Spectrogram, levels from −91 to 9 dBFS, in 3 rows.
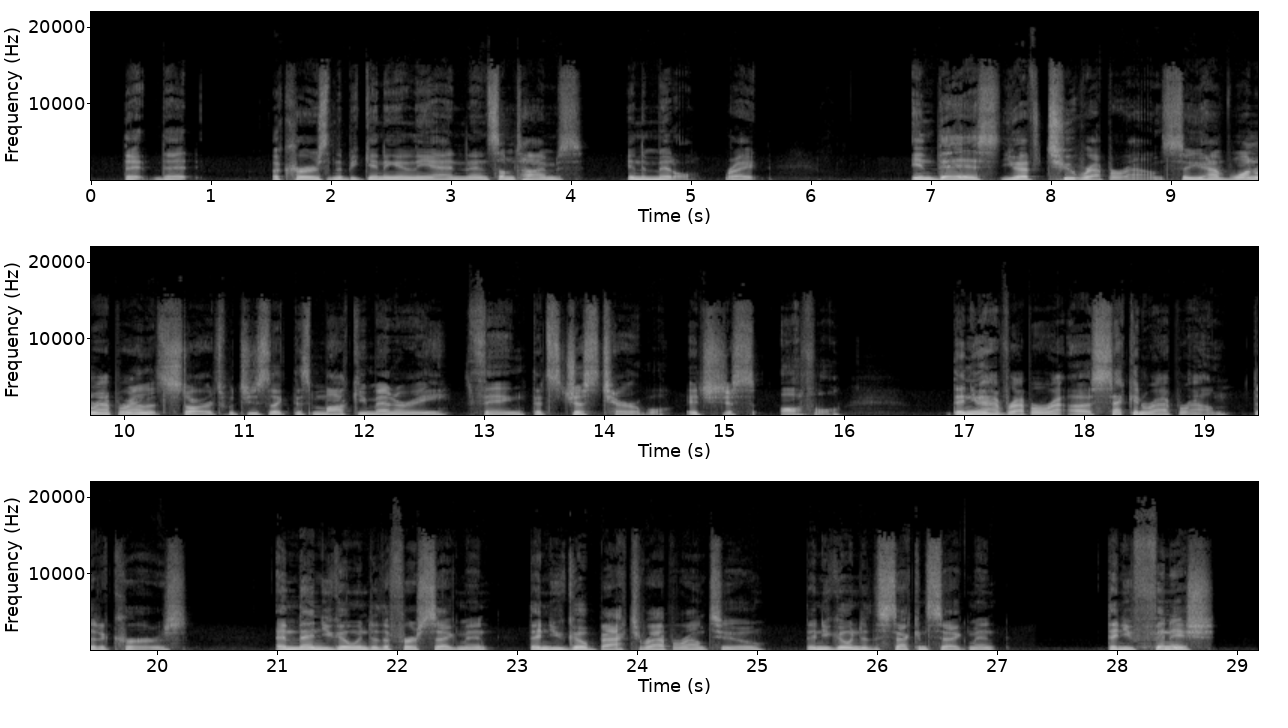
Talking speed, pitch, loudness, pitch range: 155 wpm, 115 Hz, -26 LUFS, 105-130 Hz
